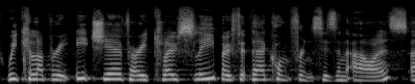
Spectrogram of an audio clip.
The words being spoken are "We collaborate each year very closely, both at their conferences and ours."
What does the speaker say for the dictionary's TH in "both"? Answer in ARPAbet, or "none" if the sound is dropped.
TH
